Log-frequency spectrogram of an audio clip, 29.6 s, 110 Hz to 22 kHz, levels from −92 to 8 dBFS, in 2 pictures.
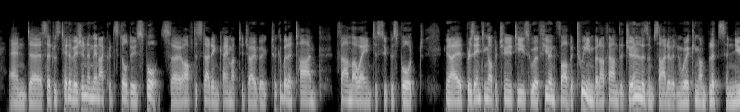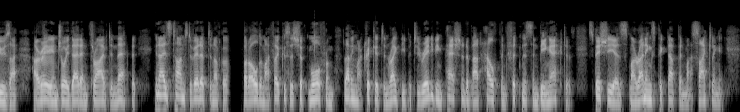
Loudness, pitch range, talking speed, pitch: -21 LUFS, 90-100 Hz, 215 wpm, 95 Hz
